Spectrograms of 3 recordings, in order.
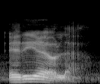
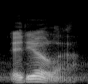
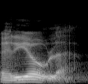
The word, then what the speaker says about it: areola: Y la palabra que está a la derecha de ese par es la palabra areola, areola, o también se puede pronunciar como areola, areola.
